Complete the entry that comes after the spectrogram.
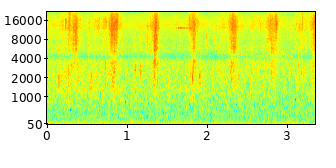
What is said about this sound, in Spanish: Estamos nosotros andando un carril de bajada, otro carril de subida y luego las bicicletas.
